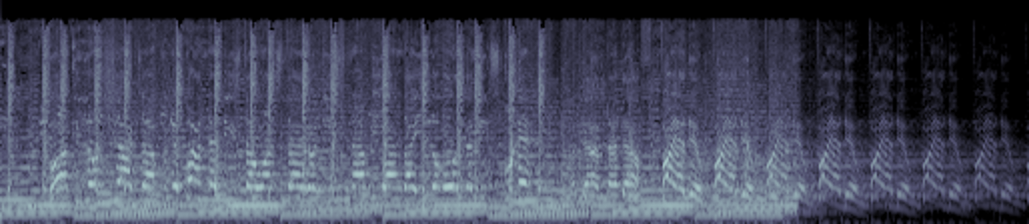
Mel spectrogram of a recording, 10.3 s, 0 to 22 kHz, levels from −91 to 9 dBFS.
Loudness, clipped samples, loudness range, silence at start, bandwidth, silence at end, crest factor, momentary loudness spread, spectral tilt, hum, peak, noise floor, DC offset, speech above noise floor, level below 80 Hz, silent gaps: -23 LUFS; under 0.1%; 4 LU; 0 s; 16 kHz; 0 s; 18 dB; 15 LU; -4 dB/octave; none; -6 dBFS; -48 dBFS; under 0.1%; 25 dB; -58 dBFS; none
